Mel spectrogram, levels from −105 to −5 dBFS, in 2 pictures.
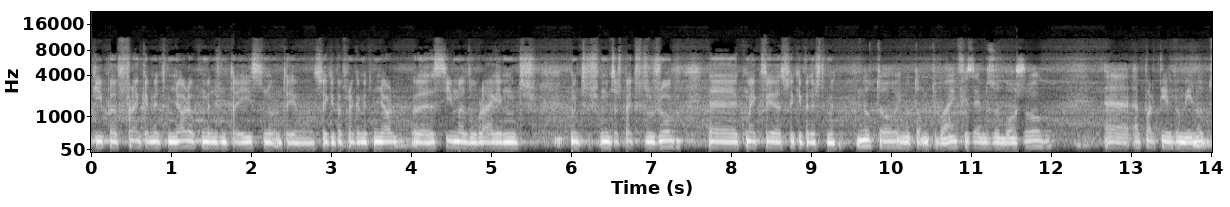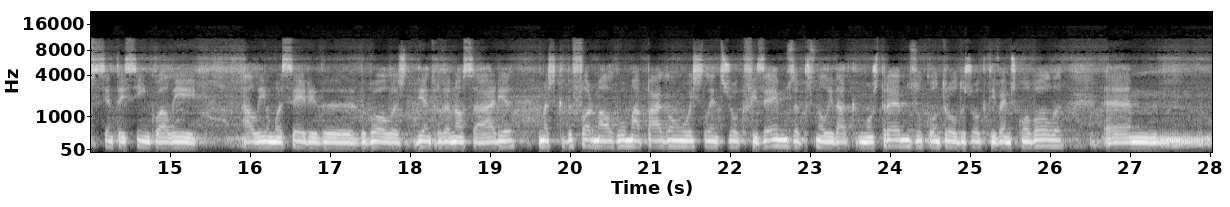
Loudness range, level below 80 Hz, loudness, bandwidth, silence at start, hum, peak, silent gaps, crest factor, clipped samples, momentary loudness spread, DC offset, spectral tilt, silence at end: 2 LU; -68 dBFS; -19 LUFS; 11 kHz; 0 s; none; -4 dBFS; none; 14 dB; under 0.1%; 6 LU; under 0.1%; -4.5 dB/octave; 0 s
